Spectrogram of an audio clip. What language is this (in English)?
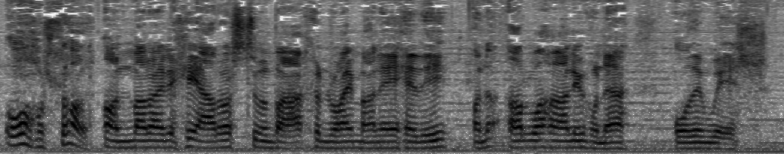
Welsh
